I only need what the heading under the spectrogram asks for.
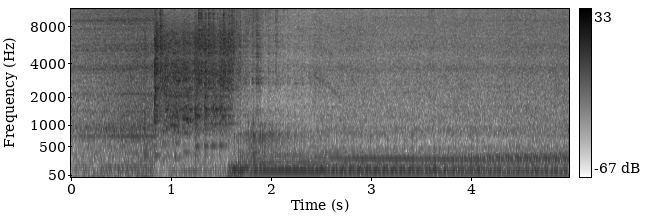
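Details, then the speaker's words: Coyote V8-swapped Ford Mustang Cobra (Terminator) with aftermarket fuel rail and line kit: brief starter whirr, engine catches cleanly and settles into a steady, deep, even idle; healthy start. "gonna lie it kind of sounds like a terminator yeah you wouldn't you wouldn't know yeah like this rolls up you would not know that this is coyote"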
